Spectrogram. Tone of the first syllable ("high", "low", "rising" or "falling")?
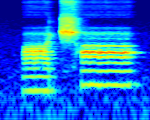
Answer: low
